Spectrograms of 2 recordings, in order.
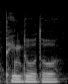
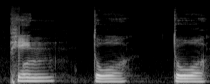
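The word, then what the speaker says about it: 拼多多: Pingduoduo, what's the tones on Pingduoduo? 都是第一声。 Pingduoduo. 多少的多。 Boom. Okay, so it's all the first tone. 对。 Pingduoduo.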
